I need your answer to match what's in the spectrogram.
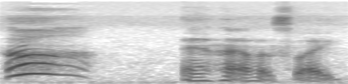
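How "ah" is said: very high shocked gasp imitated; a sharp imitated gasp of shock. Nurse assistant gasping at the patient's accusation. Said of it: "his nurse assistant was like".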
